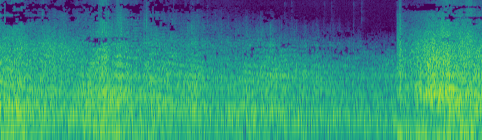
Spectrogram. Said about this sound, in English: Now, here's footage of the rockets being fired.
